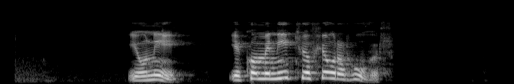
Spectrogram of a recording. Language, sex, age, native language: Icelandic, female, 50-59, Icelandic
